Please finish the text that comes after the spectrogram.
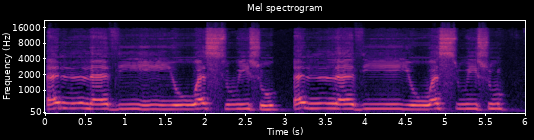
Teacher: Nós esticamos o primeiro Ya, depois falamos o outro.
